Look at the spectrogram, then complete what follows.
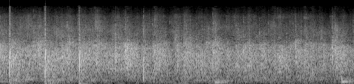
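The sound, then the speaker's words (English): A church audience claps steadily for several seconds for the Sunday school children and helpers after a Christmas program, a dense, even wash of applause from a large group, with no one speaking. “Well, let's give them another round of applause anyway.”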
